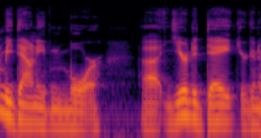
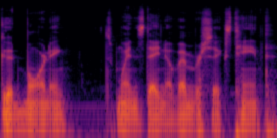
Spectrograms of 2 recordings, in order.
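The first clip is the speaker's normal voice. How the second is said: low, deep, hushed, somber tone; 8 semitones lower, 5 dB quieter than usual. Opening the day's recording, the speaker starts in mock-somber Jim Cramer voice. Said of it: "I'm starting in a somber voice".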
